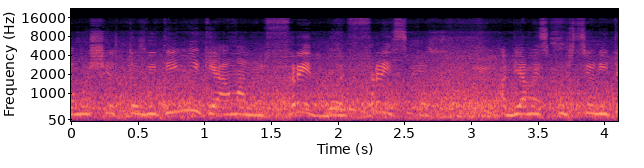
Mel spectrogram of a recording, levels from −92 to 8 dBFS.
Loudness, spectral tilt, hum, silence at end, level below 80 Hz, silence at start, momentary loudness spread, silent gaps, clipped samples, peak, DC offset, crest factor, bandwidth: -17 LUFS; -6 dB/octave; none; 0 s; -50 dBFS; 0 s; 3 LU; none; under 0.1%; -4 dBFS; under 0.1%; 14 dB; 16 kHz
